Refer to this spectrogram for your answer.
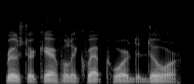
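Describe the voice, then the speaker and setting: A man narrating an audiobook in a gritty, deadpan way, recorded close in a studio. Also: extremely low pitch, fast, creaky, no room sound.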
